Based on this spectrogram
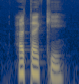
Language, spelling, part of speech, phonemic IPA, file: French, attaquer, verb, /a.ta.ke/, Fr-attaquer.ogg
- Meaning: 1. to attack 2. to diminish; to spoil; to erode 3. to begin; to undertake (an enterprise, an endeavor, a task) 4. to approach (a shore)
